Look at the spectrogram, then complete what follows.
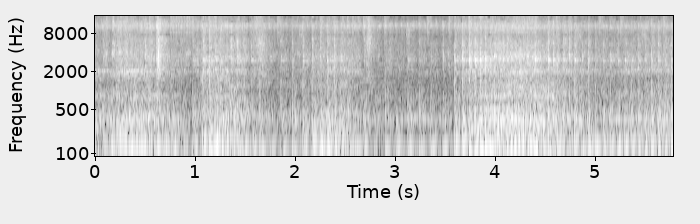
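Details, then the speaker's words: Yamaha Jupiter Z1 / Vega ZR single, kick-started before repair, idling with slightly uneven low putter and faint clatter while smoking heavily; cause found to be scored cylinder bore and piston plus worn valve stems. "Oke teman-teman, itu teman-teman sudah lihat, itu baru hidup saja motornya sudah ngebul asapnya ya teman-teman."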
